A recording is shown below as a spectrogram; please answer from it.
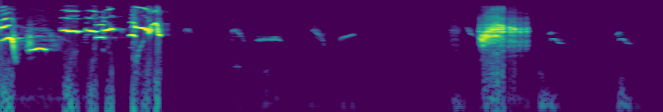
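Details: Excited kacer (oriental magpie-robin) showing off its learned song material: an opening flurry of rich whistles, then scattered short soft notes and one harsh broadband rasp before a few faint chips.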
